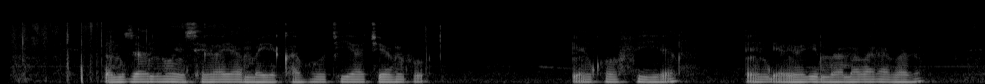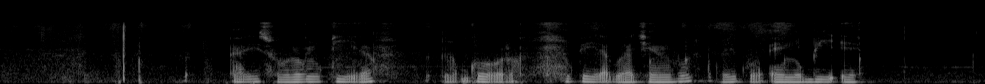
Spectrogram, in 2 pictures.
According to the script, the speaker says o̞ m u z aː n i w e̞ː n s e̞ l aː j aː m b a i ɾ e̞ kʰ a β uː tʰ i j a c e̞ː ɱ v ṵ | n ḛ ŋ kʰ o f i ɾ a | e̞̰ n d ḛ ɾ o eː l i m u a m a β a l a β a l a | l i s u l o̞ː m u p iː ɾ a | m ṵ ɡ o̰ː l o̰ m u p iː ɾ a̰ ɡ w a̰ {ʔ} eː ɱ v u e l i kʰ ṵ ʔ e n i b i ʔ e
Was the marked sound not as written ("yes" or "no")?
yes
